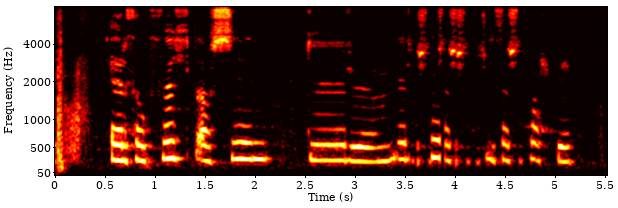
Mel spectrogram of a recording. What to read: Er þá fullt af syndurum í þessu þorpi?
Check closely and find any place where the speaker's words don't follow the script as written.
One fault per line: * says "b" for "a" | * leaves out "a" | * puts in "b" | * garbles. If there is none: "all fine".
* garbles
